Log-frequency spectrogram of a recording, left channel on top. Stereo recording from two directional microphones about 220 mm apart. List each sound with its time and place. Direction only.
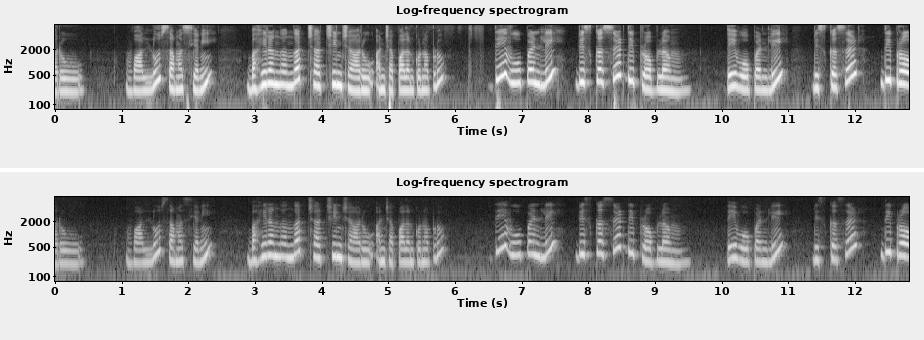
0.0 s a woman's voice: 40° left (ahead or behind)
